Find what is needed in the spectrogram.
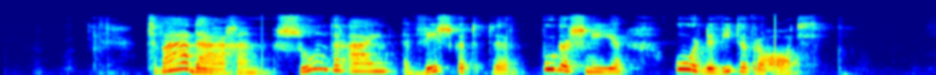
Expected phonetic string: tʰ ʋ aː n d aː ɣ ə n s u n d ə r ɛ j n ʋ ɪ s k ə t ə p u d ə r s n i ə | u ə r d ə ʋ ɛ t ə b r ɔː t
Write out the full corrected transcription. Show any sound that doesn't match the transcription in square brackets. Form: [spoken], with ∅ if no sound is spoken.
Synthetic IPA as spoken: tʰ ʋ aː [∅] d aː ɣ ə n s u n d ə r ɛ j n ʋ ɪ s k ə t ə p u d ə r s n i ə | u ə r d ə ʋ [i] t ə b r ɔː t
